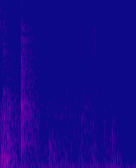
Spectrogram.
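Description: Faint cardboard handling as a retail box is lifted out of a cardboard shipping carton, with a soft knock about a third of a second in.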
